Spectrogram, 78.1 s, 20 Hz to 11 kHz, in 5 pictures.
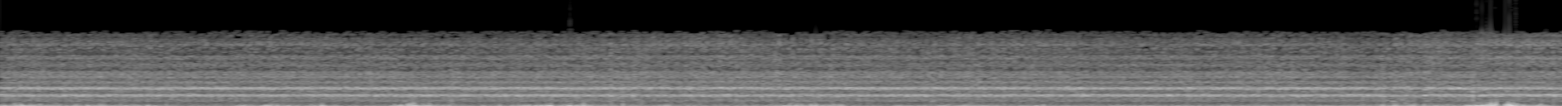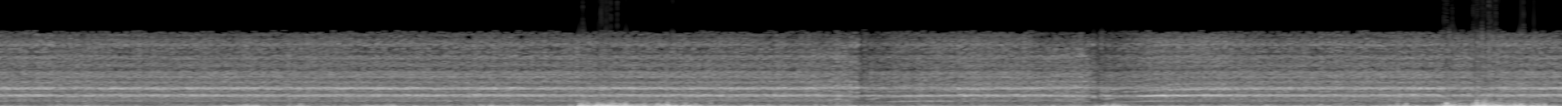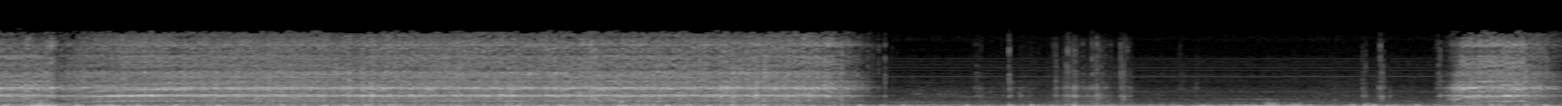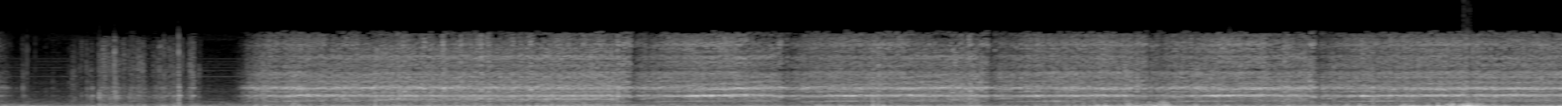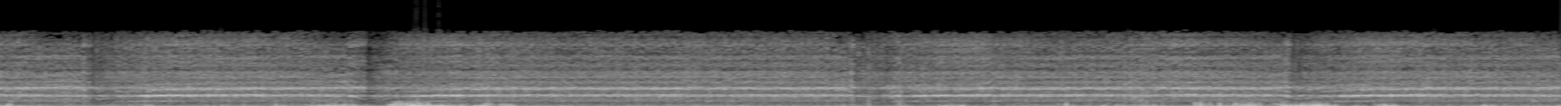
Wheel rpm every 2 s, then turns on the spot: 160, 160, 160, 160, 160, 160, 160, 160, 160, 160, 160, 160, 140, 150, 160, 150, 150, 160, 160, 140, 10, 10, 10, 50, 40, 160, 150, 140, 150, 130, 140, 150, 150, 130, 160, 150, 160, 150, 150.
42-44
